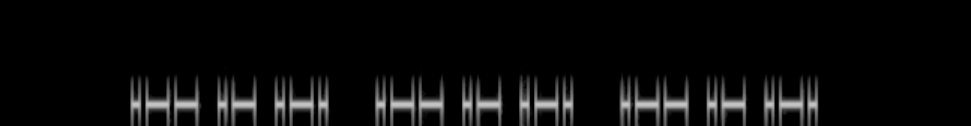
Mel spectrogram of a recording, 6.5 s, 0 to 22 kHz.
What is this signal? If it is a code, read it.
Morse code, heard as a keyed tone, about 25 wpm, 700 Hz. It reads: WAR WAR WAR
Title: Top 500 Words Repeated 25wpm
